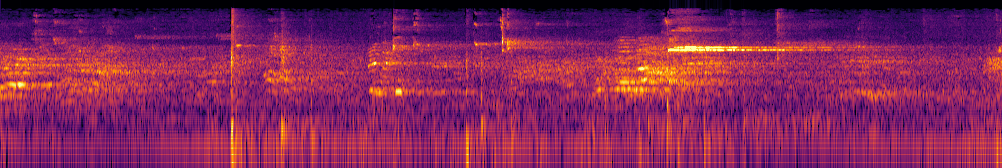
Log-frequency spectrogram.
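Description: A basketball bouncing on a hardwood gym floor, a few sharp thuds, under shouting voices that echo around a large hall.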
